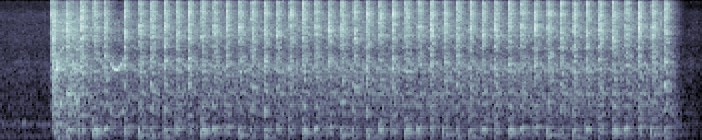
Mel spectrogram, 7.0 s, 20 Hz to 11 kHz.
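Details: 302 Ford V8 with B303 roller cam and Windsor Jr heads, ran well the day before: starter cranks steadily about four compression pulses a second, never firing even with starting fluid; spark seen on one plug; crank no start.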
